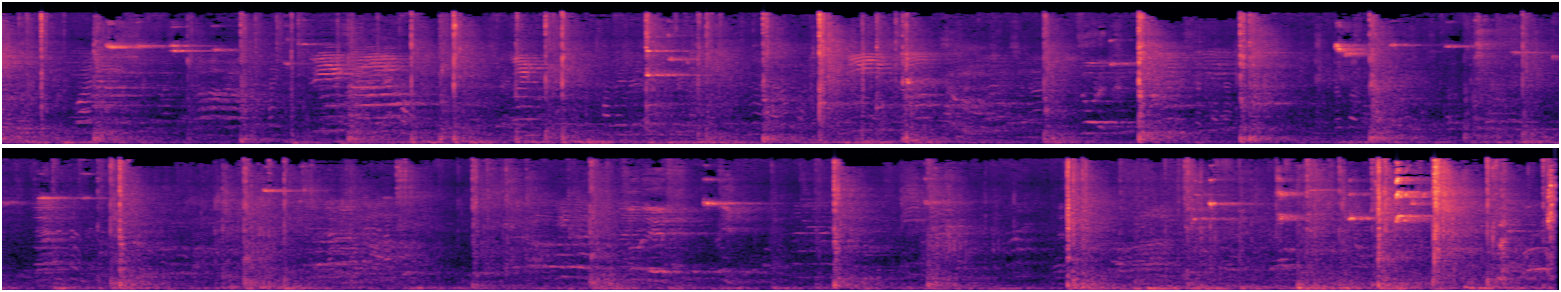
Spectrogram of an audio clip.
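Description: Badminton doubles play in a large gym hall: rackets striking a shuttlecock in sharp cracks at irregular intervals, with shoes squeaking and thudding on the wooden court floor. Players' voices are heard among the hits.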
